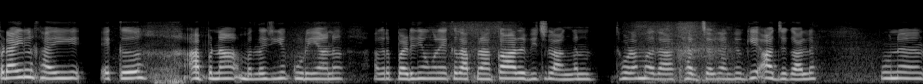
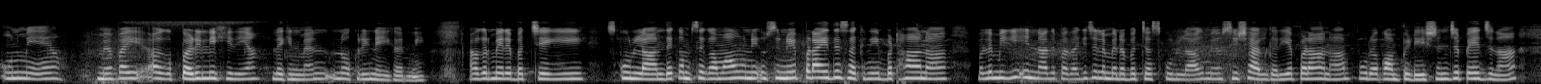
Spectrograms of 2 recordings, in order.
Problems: none marked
